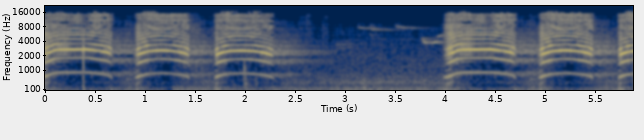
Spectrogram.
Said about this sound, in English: The cry of that most beautiful of birds, the peacock.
